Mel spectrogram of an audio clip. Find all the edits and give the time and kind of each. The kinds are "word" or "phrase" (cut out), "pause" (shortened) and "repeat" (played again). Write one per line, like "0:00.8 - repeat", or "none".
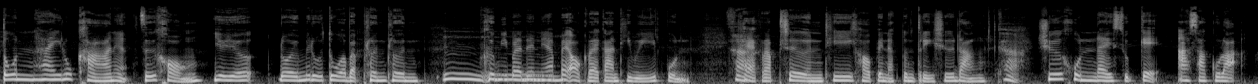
0:01.3 - pause
0:02.1 - pause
